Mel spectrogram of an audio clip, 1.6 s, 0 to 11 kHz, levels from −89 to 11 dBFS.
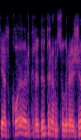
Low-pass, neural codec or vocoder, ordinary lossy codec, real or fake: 9.9 kHz; none; Opus, 64 kbps; real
